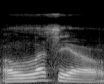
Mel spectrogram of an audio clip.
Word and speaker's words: Alessio: Alessio, minute 30. Alessio. Like Casio.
